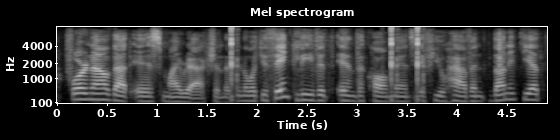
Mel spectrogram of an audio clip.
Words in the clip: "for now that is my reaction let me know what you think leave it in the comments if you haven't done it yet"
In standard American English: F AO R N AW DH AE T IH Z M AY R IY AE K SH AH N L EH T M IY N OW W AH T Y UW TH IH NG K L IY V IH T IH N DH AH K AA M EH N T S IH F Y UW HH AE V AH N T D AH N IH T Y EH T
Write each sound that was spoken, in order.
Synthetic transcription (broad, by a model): F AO R N AW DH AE T IH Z M AY R IY AE K SH AH N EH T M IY N OW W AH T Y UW TH IH NG K L IY V IH T IH N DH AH K AA M EH N T S IH F Y UW HH AE V AH N T D AH N IH T Y EH T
